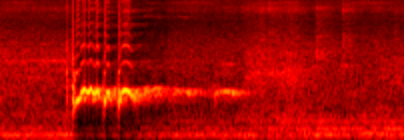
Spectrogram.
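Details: A single rapid, rolling cooing phrase from a local zebra dove tails off into a level fading tone, with a low hum throughout.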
